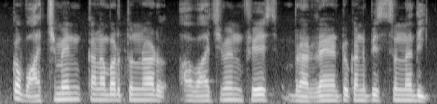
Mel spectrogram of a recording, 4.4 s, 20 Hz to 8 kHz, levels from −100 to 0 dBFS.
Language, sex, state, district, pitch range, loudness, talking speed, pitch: Telugu, male, Telangana, Mahabubabad, 135-155 Hz, -17 LUFS, 125 wpm, 150 Hz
